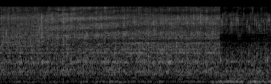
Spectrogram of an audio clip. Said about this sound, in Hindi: अब यहाँ मैं इसमें थोड़ी सी क्वांटिटी जो है वो पानी की ऐड करूँगी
